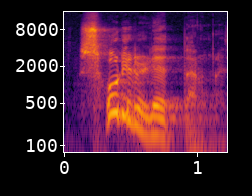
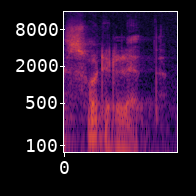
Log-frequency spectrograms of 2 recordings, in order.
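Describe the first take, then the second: First: Said in the usual way. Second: Whispered. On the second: Shown as a demonstration. Preacher whispers it to show the wrong way to pray. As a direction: whisper it under the breath, barely audible. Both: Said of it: "그런 소리로 하나님 앞에 말씀드린 게 아니에요".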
